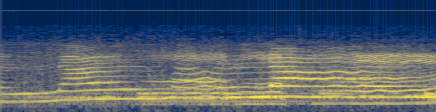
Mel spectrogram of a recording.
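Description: A high voice singing with vibrato over sustained orchestral accompaniment.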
